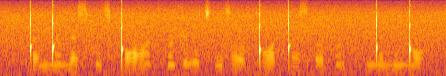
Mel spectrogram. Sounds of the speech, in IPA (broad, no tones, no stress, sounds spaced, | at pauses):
ǃ ɛ ŋ͡ǃ ɛ̃ n ɛ s f ẽ s ǃ ɔ ʕ ə̃ t͡sʼ ə̃ xʲ ə l u t͡sʼ ẽ s ʕ u ǃ ɔ ɐ̯ ǃ ɛ s ʔ ə f ə̃ | ŋ͡ǃ e n ə̃ ŋ͡ǃ ɔ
